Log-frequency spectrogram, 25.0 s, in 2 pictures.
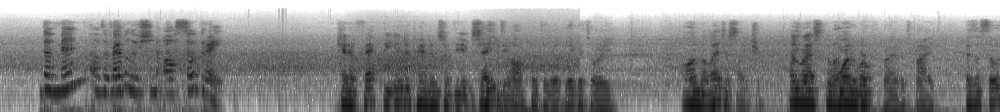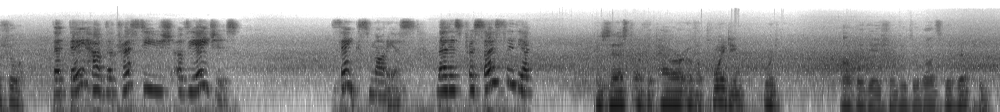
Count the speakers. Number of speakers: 3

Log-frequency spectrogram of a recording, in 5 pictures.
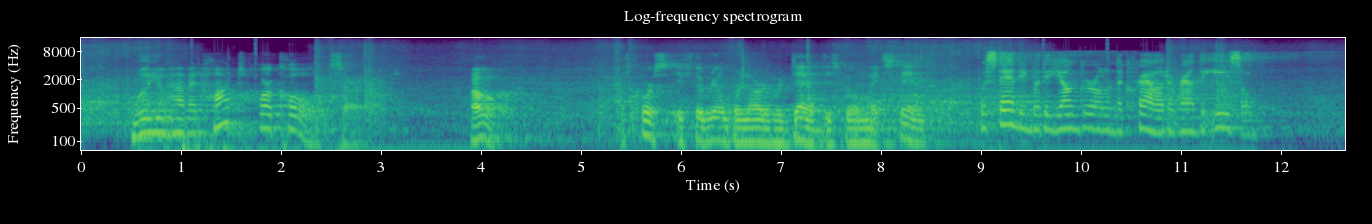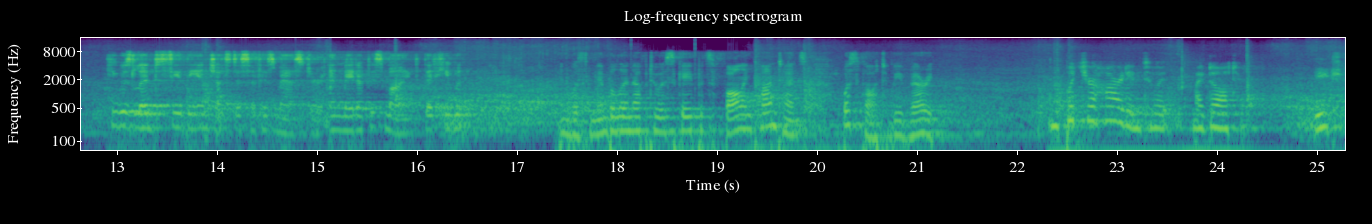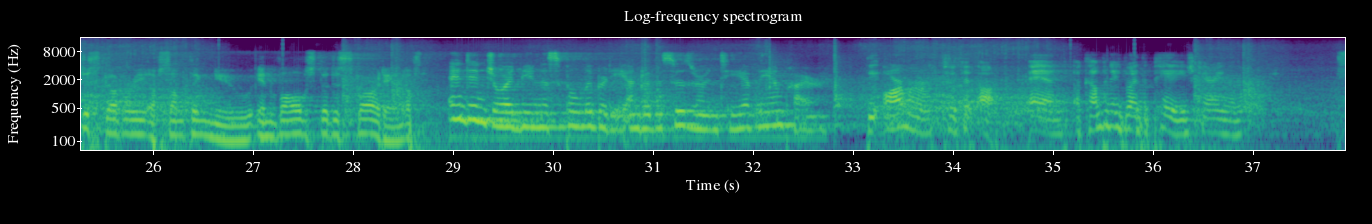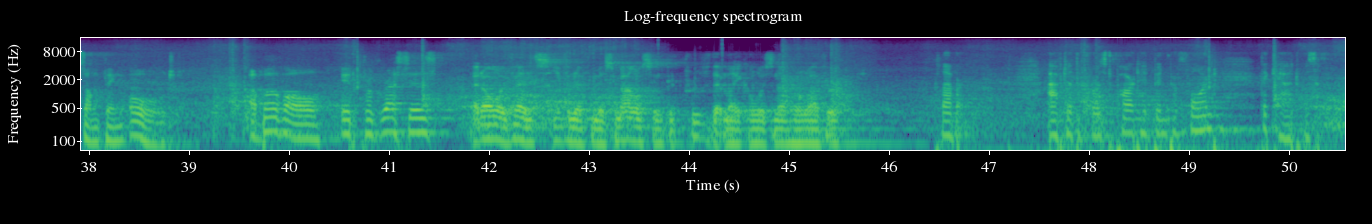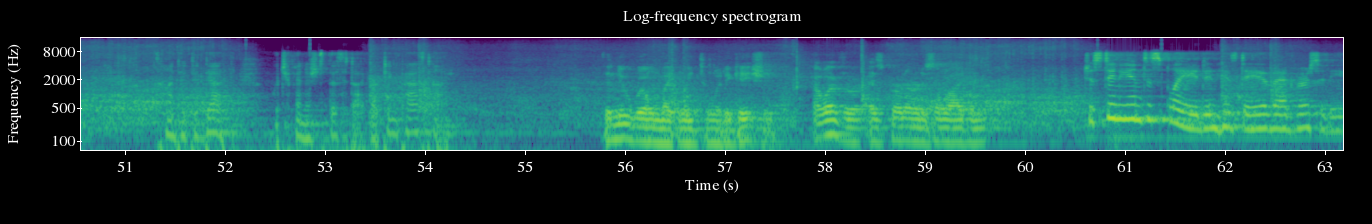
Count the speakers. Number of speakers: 9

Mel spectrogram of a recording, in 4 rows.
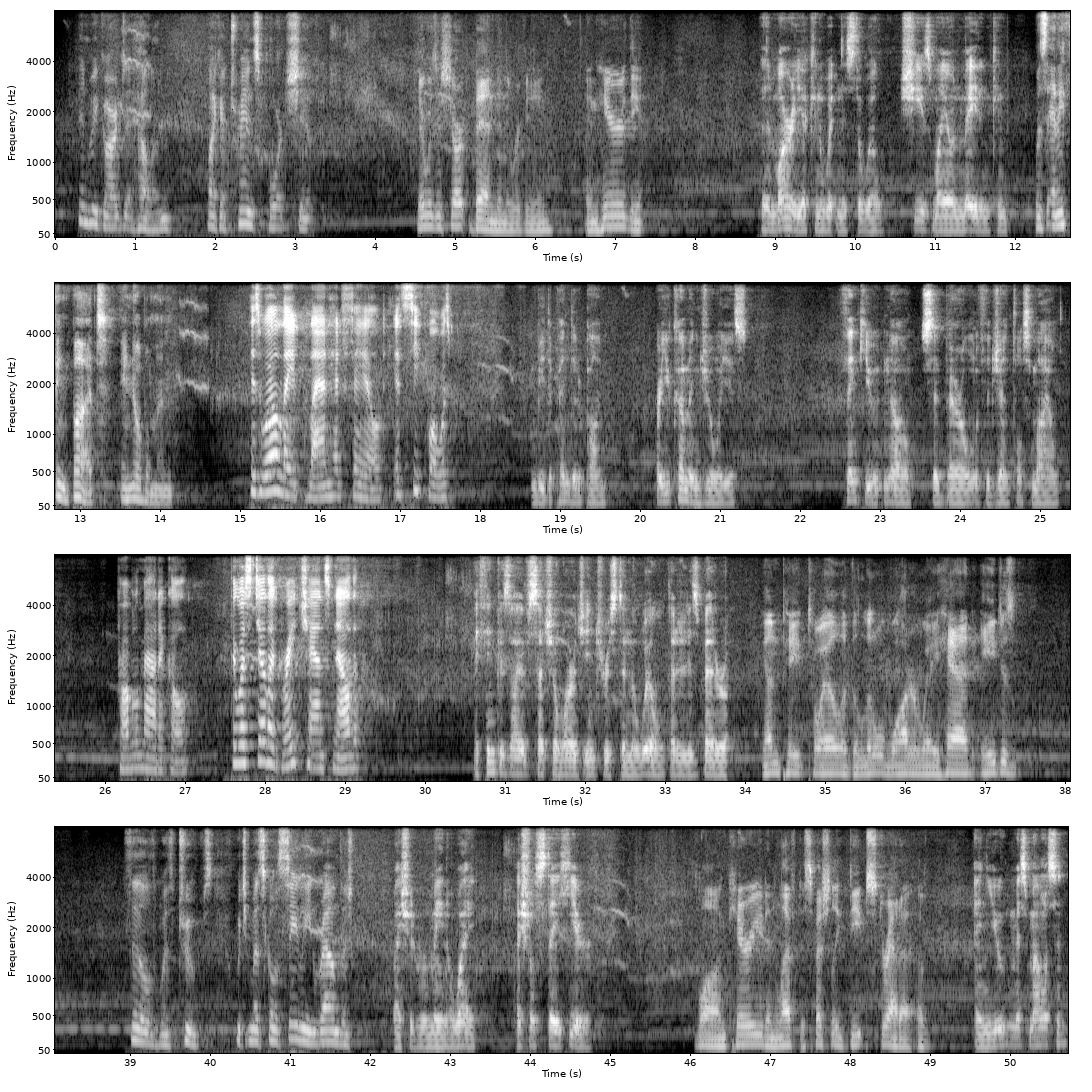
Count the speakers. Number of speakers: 5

